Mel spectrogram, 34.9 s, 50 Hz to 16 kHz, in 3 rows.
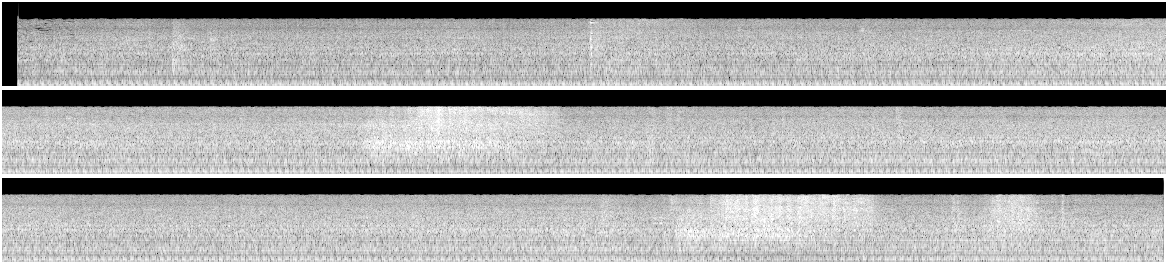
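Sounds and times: loud drone of mill machinery: 0.2 - 34.9
hissing rush: 15.0 - 17.4, 29.8 - 34.2.

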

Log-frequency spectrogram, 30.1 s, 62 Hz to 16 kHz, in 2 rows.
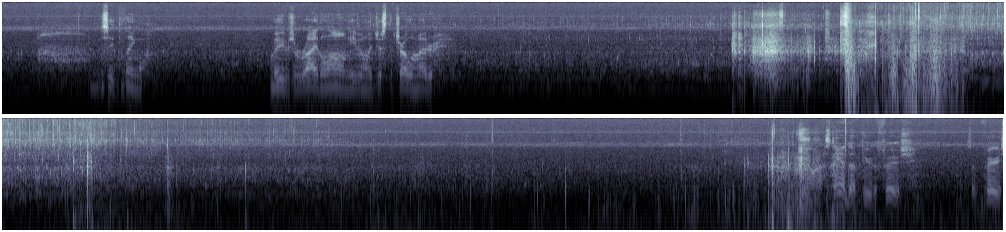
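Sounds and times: loud rush of water: 10.9 - 20.9
water trickling past boat hull: 12.7 - 24.0.

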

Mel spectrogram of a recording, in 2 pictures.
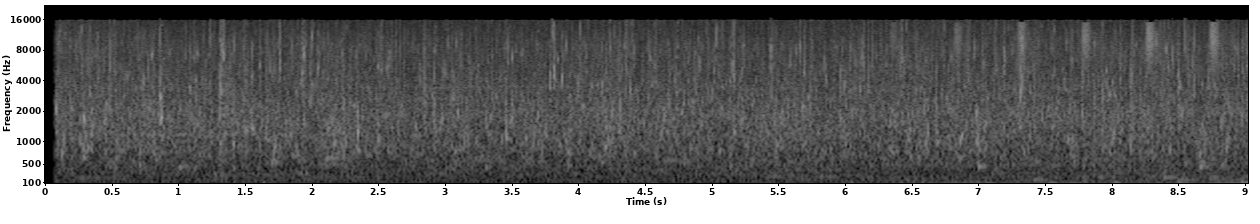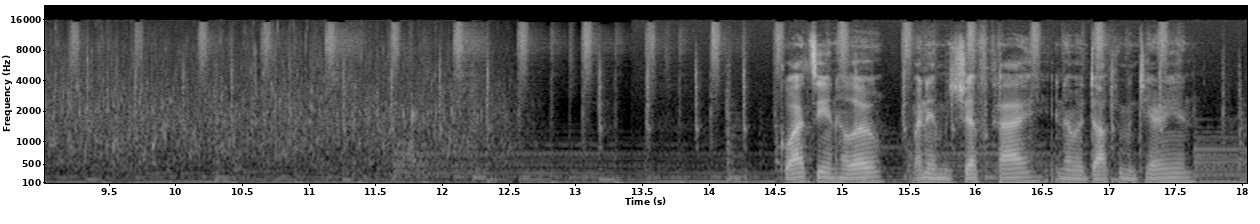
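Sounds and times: creek babbling over stones: 0.1 - 12.6
low music notes: 7.1 - 18.0.

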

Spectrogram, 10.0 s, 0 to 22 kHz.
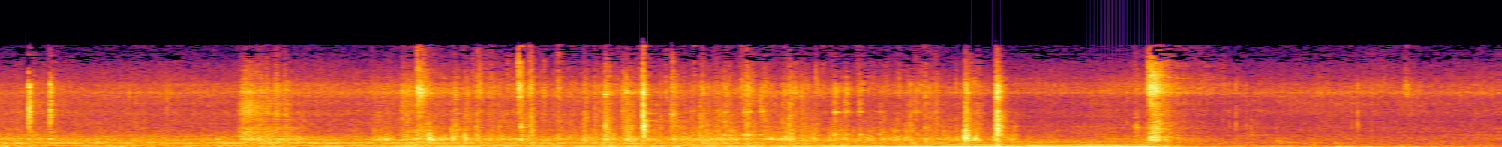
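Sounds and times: shutter motor hum: 2.5 - 8.1.

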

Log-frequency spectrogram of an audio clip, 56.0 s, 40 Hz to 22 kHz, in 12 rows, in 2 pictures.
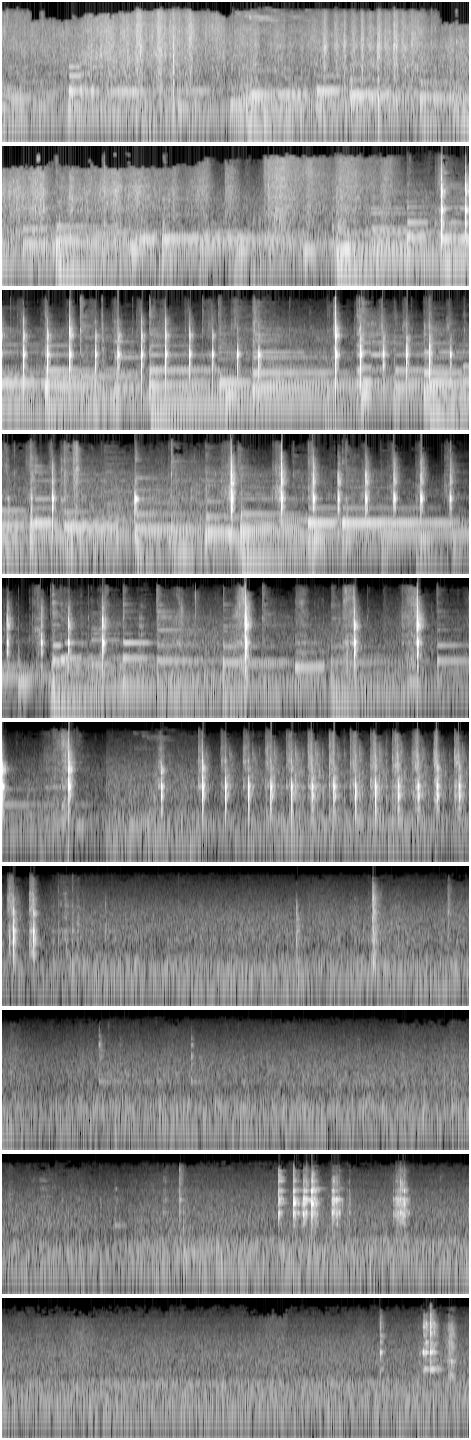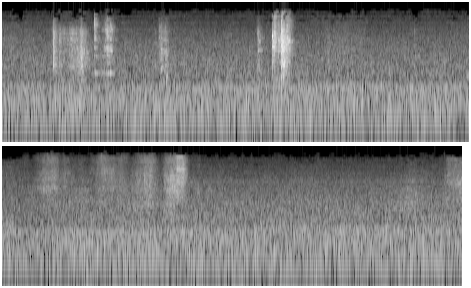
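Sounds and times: steady low rumble: 0.0 - 17.4
metal cookware clinking: 40.1 - 41.5.

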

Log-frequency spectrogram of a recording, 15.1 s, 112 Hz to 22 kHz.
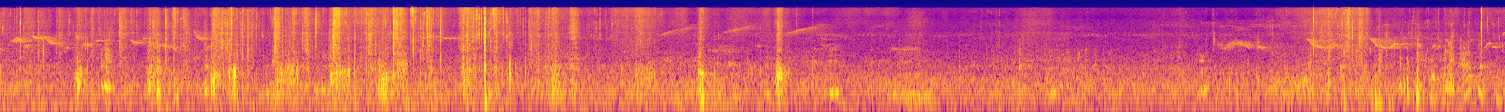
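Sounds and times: horse hooves crunching on wood chips: 0.0 - 8.0, 13.0 - 15.0.

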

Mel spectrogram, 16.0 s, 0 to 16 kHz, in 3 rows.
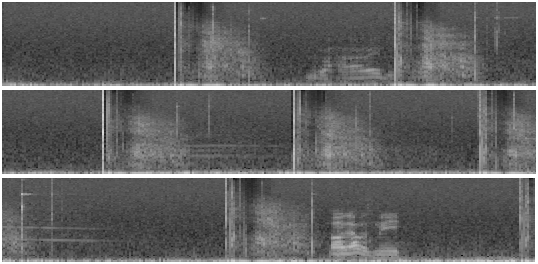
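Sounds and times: pistol shots with echo: 1.7 - 2.6, 3.8 - 4.8, 6.3 - 7.2, 8.2 - 9.2, 10.0 - 11.0, 12.9 - 13.9.

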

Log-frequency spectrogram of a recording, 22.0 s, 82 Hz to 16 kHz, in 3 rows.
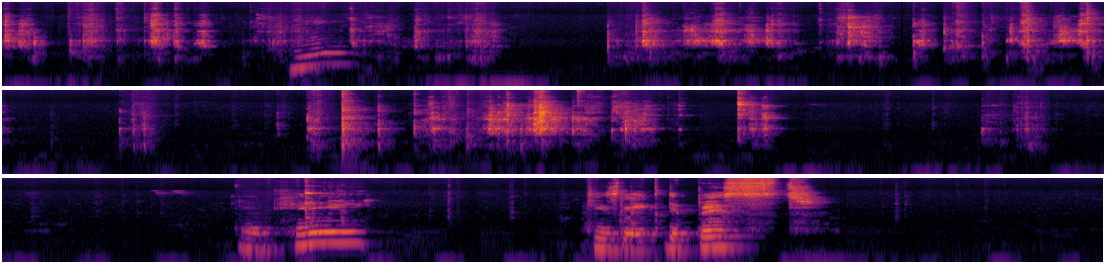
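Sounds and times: metal spoon scraping glass bowl: 0.0 - 8.5, 9.2 - 12.8, 13.8 - 15.0.

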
